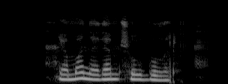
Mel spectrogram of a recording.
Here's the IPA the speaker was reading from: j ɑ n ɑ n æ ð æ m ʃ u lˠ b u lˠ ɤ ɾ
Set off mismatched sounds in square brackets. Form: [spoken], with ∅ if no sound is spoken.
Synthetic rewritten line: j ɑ [m] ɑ n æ ð æ m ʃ u lˠ b u lˠ ɤ ɾ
